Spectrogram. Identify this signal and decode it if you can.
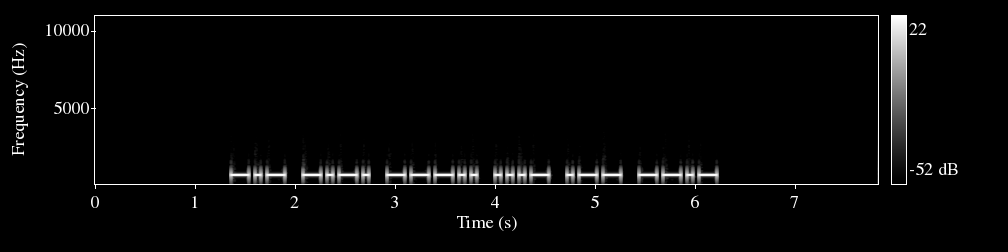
Morse code, heard as a keyed tone, about 20 wpm, 700 Hz. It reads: KC8VWQ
